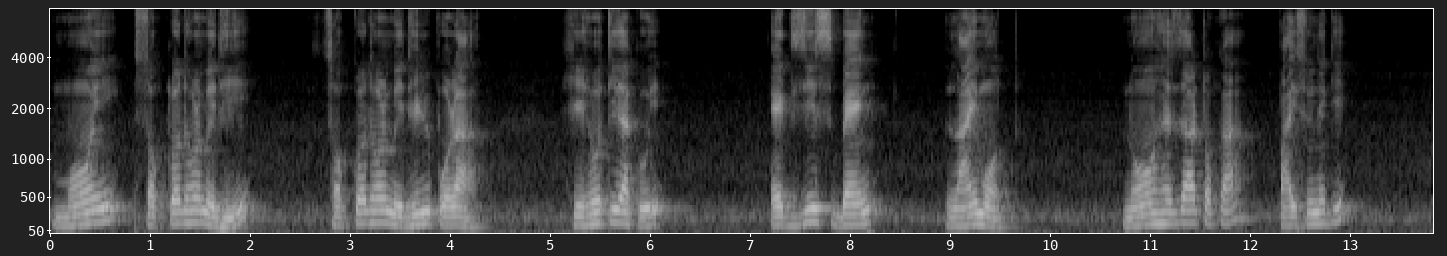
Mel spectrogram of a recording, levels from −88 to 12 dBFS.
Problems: none marked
